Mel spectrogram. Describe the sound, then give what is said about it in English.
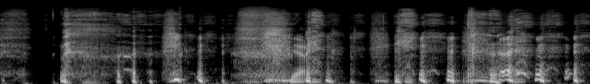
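Sharp bursts of coughing tangled with breathy laughter, repeating in uneven fits across the moment, with a brief spoken word slipped in among them. “So, I'm getting like coughing and laughing at the same time.”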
